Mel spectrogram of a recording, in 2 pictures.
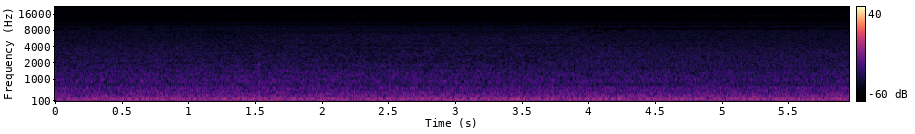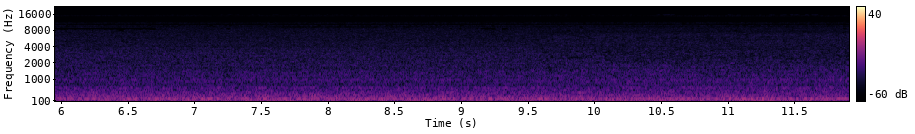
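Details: Constant low rumbling hum like a vehicle or air conditioner fills the recording, no animal voice.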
